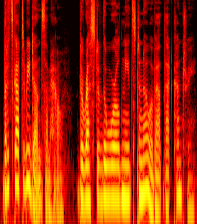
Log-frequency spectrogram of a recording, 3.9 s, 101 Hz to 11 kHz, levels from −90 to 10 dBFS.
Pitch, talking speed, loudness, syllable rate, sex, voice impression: 170 Hz, 275 wpm, -21 LUFS, 6.1 syllables/s, female, feminine, adult-like, sincere, calm, elegant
